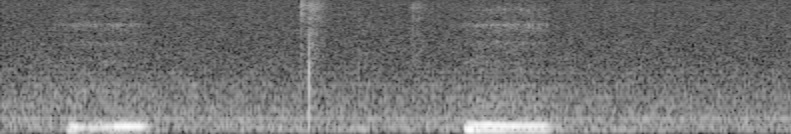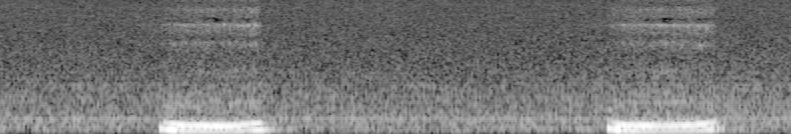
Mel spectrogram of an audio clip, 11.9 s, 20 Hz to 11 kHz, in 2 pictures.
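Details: Small dog trying to sleep, snoring softly and regularly at about 18 breaths a minute, with silent gaps between breaths, in a quiet room.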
